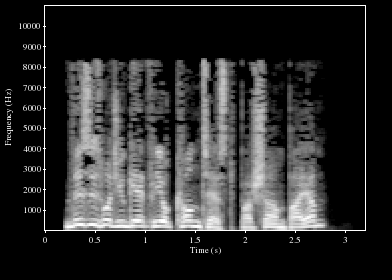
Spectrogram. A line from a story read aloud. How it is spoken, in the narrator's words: Liv shouted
